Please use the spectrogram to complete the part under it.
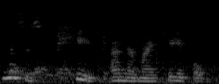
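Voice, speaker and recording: A woman teacher reading a children's storybook aloud in an expressive, deliberate way. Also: deep voice. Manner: deliberate, animated read-aloud. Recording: roomy, distant mic, faint noise.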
